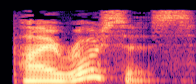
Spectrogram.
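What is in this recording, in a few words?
"pyrosis", British English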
